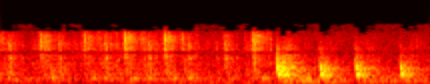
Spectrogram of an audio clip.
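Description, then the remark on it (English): A typewriter clacks away in a quick, steady rhythm, each key strike a crisp mechanical snap. The strikes grow louder and sharper toward the end, with no voices. “Oh, I heard your typewriter, so I knew you got in, finally.”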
